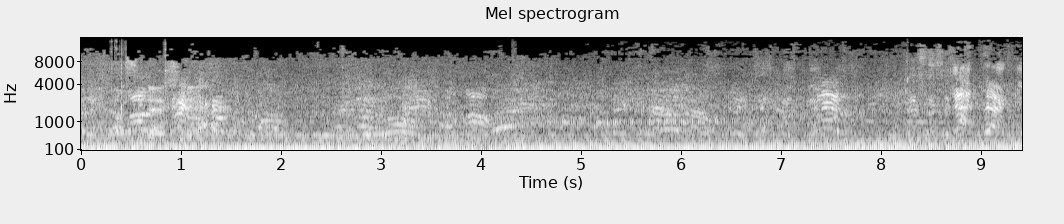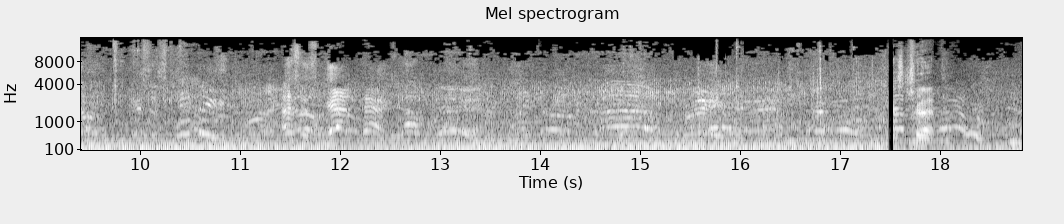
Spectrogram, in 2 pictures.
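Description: A Dodge Hellcat's supercharged V8 held at steady high revs in a burnout, with a crowd shouting and chattering over it. The engine sound cuts off abruptly just before the end.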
